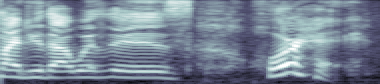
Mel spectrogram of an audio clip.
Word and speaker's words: Jorge: do that with is jorge right like early on i learned that george is jorge in spanish right so if a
